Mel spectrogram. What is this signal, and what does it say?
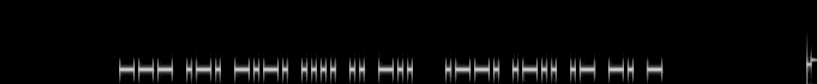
Morse code, heard as a keyed tone, about 25 wpm, 700 Hz. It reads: ORCHID PLANT
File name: practice / 25wpm / Difficult Words with Hints - 25wpm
